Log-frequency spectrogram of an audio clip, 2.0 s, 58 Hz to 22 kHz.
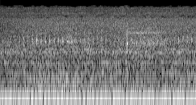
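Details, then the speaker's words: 2004 Toyota Matrix, 111,000 miles, after the idle control valve work: low, steady idle hum with no hunting. Idle is now down from roughly 1050, and the code is no longer pending. "again the idle it's completely different"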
